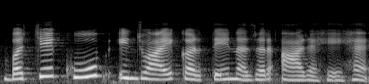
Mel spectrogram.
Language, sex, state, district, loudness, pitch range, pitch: Hindi, female, Punjab, Kapurthala, -14 LUFS, 215-295 Hz, 240 Hz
